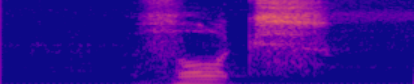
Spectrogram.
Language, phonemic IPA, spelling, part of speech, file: Dutch, /ˈvɔlᵊks/, volks, adjective, Nl-volks.ogg
- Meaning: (adjective) popular, common, down to earth; relating to or characteristic of the common people; not of the elite; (noun) genitive singular of volk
